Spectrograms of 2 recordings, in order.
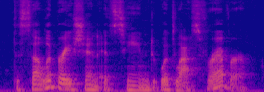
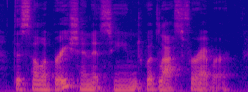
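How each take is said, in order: The two takes are said the same way.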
